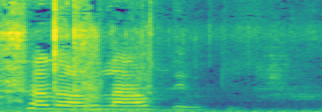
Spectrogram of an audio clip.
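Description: A high-pitched voice, like a child's, sings or calls out briefly for about a second, just after a short click.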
